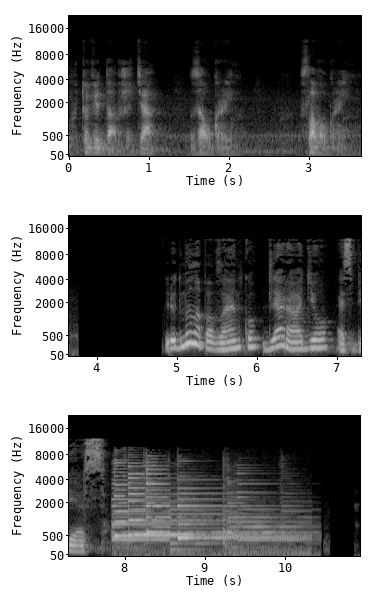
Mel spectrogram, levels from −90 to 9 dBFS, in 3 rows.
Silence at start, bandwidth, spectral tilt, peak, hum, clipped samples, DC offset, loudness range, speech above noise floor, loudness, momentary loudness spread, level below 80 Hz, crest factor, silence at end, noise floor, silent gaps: 0 s; 12.5 kHz; -4.5 dB/octave; -8 dBFS; none; under 0.1%; under 0.1%; 12 LU; 26 dB; -26 LUFS; 17 LU; -56 dBFS; 18 dB; 0.5 s; -53 dBFS; 3.81-4.81 s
